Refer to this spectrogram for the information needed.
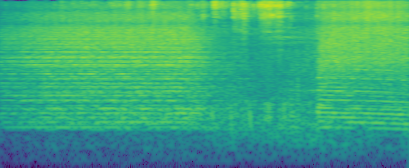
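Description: A loud, sustained train horn blares for several seconds over the heavy rumble of a passing train, its tone wavering slightly before swelling again near the end.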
